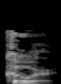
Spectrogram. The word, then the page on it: cooer: British English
